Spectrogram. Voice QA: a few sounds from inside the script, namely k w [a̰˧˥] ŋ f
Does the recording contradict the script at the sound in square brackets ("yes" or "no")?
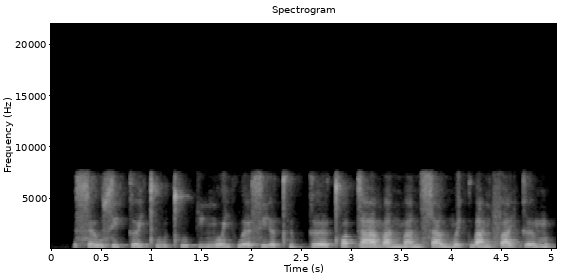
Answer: no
